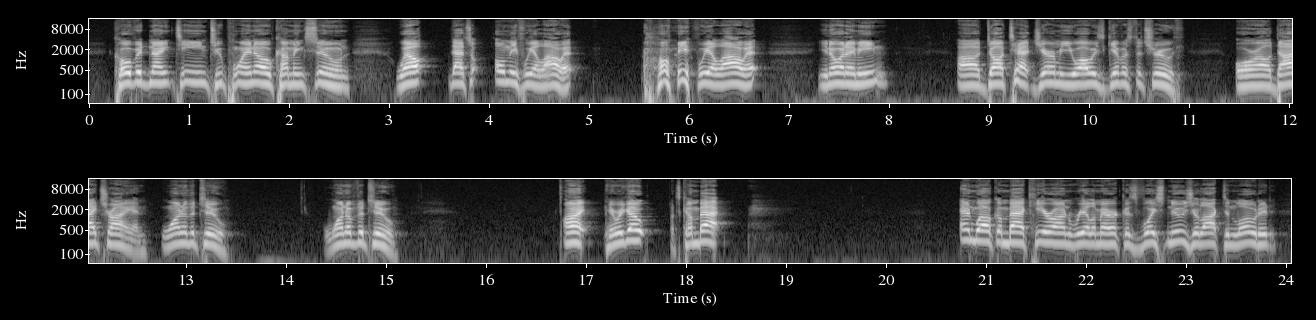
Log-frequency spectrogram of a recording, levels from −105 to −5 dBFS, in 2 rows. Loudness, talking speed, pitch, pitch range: -22 LUFS, 160 wpm, 205 Hz, 195-220 Hz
